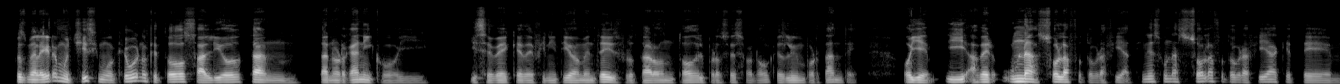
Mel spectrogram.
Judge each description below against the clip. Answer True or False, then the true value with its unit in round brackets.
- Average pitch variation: True (3.3 semitones)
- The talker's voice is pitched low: True (100 Hz)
